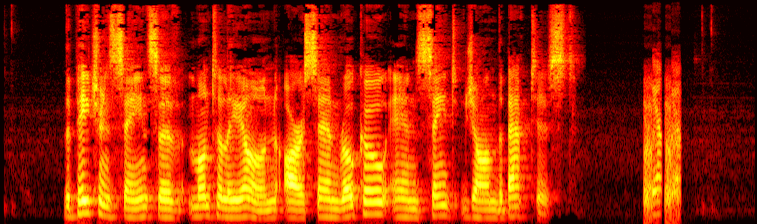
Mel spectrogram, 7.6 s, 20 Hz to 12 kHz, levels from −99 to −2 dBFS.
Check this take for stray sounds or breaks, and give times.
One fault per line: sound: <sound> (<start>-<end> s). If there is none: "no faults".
sound: laugh (6.4-6.8 s)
